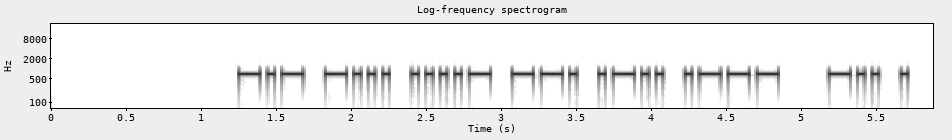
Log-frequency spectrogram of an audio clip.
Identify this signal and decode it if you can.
Morse code, heard as a keyed tone, about 25 wpm, 700 Hz. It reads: KB4GLJ DE
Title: USA Callsign DE Callsign - 6 Characters - 25wpm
